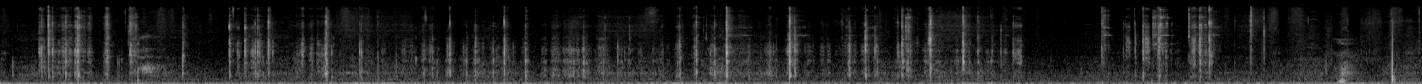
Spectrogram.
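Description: Clicks, taps and light scraping of hard plastic and metal parts handled and fitted together: a DJI Osmo gimbal handle and its Z-axis adapter being put back together, in irregular short knocks.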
